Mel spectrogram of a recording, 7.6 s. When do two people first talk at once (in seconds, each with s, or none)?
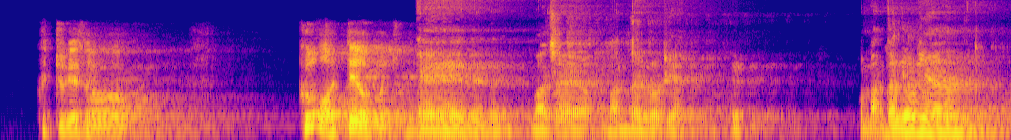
none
